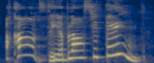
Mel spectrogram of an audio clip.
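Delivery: high, loud, slow yell. Acted. Husband yells from the driving seat, high and loud. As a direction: yell it in frustration. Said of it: "yelled Mister Glutton".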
